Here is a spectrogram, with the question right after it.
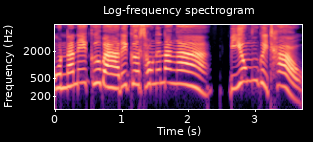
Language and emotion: Bodo, disgusted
